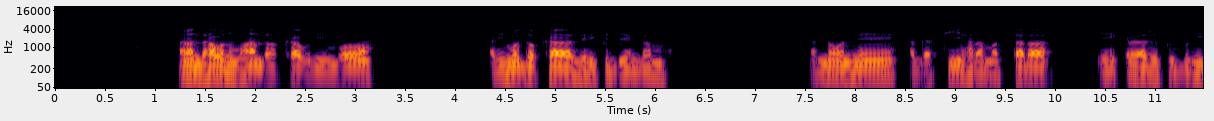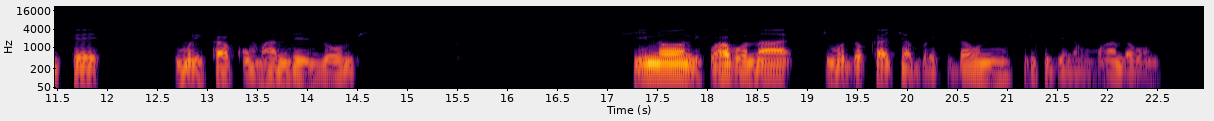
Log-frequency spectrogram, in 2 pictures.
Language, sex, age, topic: Kinyarwanda, male, 18-24, government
